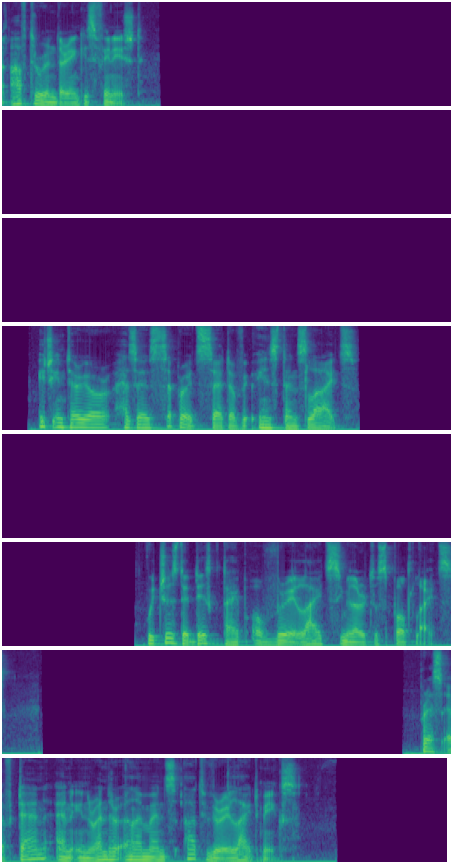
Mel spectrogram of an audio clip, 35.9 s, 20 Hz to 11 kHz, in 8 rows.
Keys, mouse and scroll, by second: 1.5 click, 2.3 click, 3.0 click, 3.7 p, 4.2 z, 4.6-5.3 alt+middle drag, 5.5-6.0 middle drag, 6.2-6.8 alt+middle drag, 7.0-7.4 scroll down 4, 7.4-7.8 alt+middle drag, 7.9-9.0 alt+middle drag, 9.0-10.0 typing, 10.2 middle click, 10.4 middle drag, 10.8 middle click, 11.9 click, 12.7 click, 13.2 middle drag, 14.5 click, 14.8 middle click, 15.6 click, 16.2 click, 16.8-17.2 middle drag, 17.4 middle click, 17.7 middle click, 17.9 middle click, 18.5 middle click, 18.8 middle click, 19.5 middle click, 19.7 middle click, 20.0 middle click, 20.7 click, 21.1 click, 21.8 click, 25.6 middle click, 26.7 middle click, 27.2 c, 27.6 F3, 28.0 click, 28.4 F4, 28.8 F4, 30.1 click, 30.4 click, 30.7 click, 31.2 F10, 33.3 click, 35.1 click.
